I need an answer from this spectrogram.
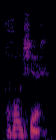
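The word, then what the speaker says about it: Hoshech (חֹשֶׁךְ): Darkness, Koshek. Let's hear the pronunciation. – Strong's H2822. Hoshech. Hoshech.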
